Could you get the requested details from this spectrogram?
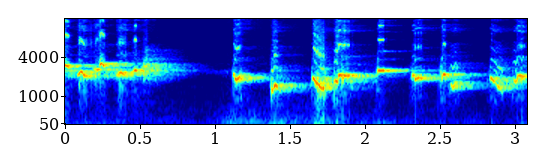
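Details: Yellow-vented bulbul in lively fighting song meant to draw replies: a bubbly opening phrase, a pause, then varied whistled notes stepping up and down in pitch.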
